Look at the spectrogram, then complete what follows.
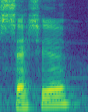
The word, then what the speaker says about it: satyr: Satyr, thank you.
